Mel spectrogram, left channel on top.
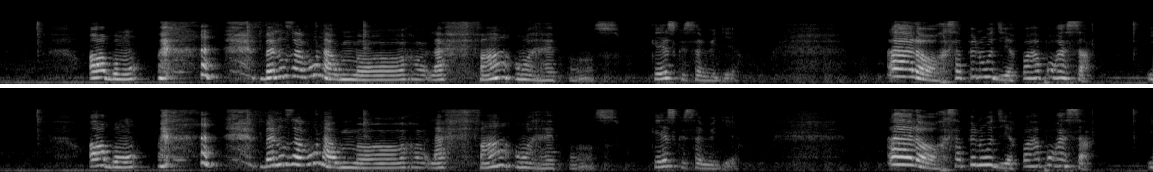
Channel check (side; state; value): both; normal; correlation 0.43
